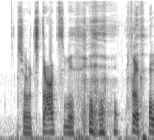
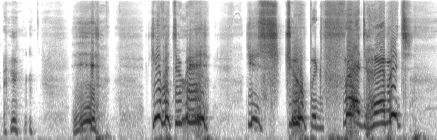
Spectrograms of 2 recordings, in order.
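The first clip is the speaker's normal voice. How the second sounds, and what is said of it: Funny Gollum character voice. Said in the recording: “how to do the voice of Gollum from Lord of the Rings ... So I'm gonna do Gollum here ... a little little funny voice”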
